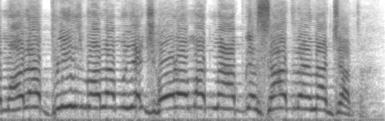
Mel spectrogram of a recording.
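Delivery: impassioned acted begging; loving plea. Ibrahim begging the Imam out of love, loving plea. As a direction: plead urgently, rushing at the end. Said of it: "یہ محبت میں بول رہا تھا".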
